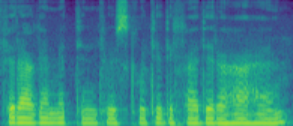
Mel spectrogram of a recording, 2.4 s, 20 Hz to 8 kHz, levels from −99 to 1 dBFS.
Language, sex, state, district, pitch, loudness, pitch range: Hindi, male, Arunachal Pradesh, Papum Pare, 105 Hz, -18 LUFS, 105-110 Hz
